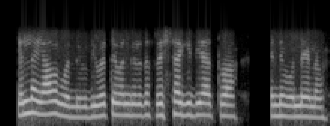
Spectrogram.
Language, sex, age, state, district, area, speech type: Kannada, female, 18-30, Karnataka, Dakshina Kannada, rural, conversation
